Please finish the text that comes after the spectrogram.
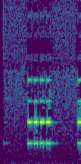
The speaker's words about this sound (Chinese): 床头柜的电子闹钟在时间变成五点的时候，响起了一阵尖锐的响声。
